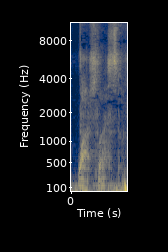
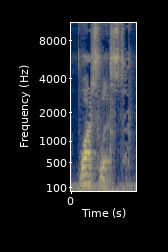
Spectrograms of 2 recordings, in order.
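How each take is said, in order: First: Hushed, voiceless reminder; softly whispered recommendation; whispered repeat. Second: Said in the usual way. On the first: Real, not acted. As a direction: drop to a whisper.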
